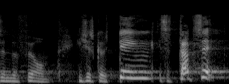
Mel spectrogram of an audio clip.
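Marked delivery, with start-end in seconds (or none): 1.1-1.5 high, bright chime imitation; ping it out like a computer; mock ding sound. 1.7-2.2 higher, pleased exclamation; mock triumphant. [name] triumphant in retelling.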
